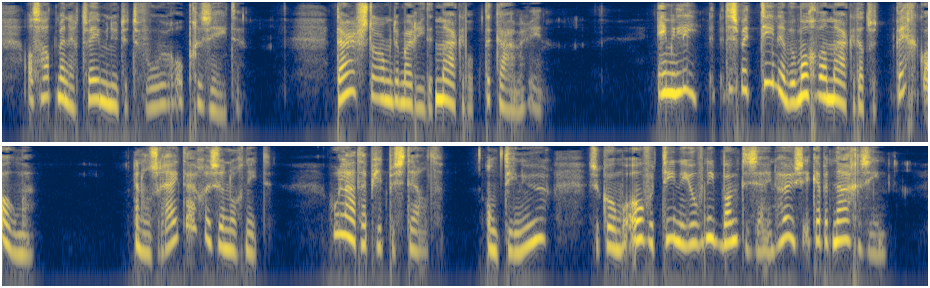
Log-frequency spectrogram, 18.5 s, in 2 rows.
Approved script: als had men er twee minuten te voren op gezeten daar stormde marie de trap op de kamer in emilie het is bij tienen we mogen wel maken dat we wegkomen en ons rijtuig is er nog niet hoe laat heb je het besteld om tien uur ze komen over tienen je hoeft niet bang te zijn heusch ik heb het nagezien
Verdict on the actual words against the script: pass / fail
fail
